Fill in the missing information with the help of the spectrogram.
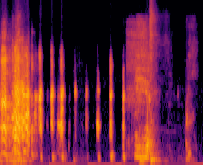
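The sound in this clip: A voice imitates chickens clucking during a tabletop role-playing game: a loud squawking burst, then a rapid string of many short, clipped clucks, ending in a longer squawk.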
